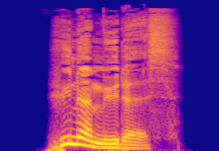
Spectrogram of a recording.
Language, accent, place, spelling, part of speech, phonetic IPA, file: German, Germany, Berlin, hühnermüdes, adjective, [ˈhyːnɐˌmyːdəs], De-hühnermüdes.ogg
- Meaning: strong/mixed nominative/accusative neuter singular of hühnermüde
